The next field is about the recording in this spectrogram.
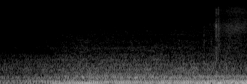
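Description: A car drives up to a drive-through window with a steady, low engine rumble that swells slightly as it rolls forward, with no talk.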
